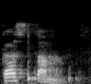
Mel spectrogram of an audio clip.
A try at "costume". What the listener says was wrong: Costume. More of an ooh sound. Costume.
